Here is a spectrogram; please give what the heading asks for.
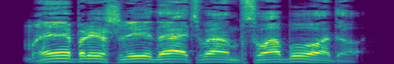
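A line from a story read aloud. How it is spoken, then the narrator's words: Shouting in a bass voice. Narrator (Russian): закричал Солисов басом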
